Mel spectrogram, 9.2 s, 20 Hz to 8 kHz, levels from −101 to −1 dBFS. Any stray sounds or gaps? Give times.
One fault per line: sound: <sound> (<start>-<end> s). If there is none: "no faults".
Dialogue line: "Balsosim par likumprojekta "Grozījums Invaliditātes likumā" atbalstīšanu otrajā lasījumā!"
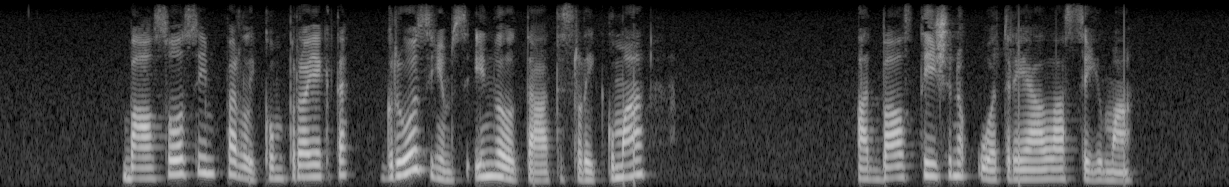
no faults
